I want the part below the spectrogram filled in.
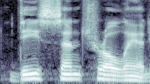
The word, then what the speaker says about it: Decentraland: Decentraland, am I saying that right? Decentraland, yeah, Decentraland.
